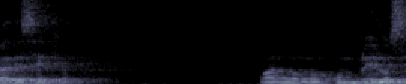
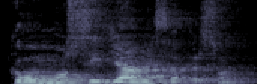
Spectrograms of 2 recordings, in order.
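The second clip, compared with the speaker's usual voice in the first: louder, higher, measured counselor's demand; insistent question; 4 semitones higher, 7 dB louder than usual. Acted. Counselor pressing someone who answered "nadie", insistent question. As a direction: press the question firmly, word by word.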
